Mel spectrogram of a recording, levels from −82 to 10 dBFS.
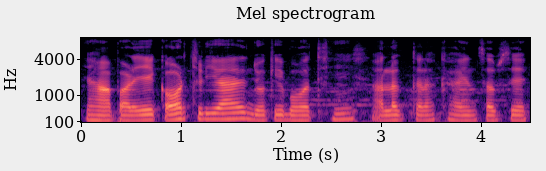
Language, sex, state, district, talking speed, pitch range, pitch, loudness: Hindi, male, Bihar, Kaimur, 225 wpm, 130-150 Hz, 135 Hz, -20 LUFS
